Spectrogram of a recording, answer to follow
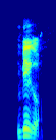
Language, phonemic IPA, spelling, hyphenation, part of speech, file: Galician, /ˈbi.ɣo̝/, Vigo, Vi‧go, proper noun, Gl-Vigo.ogg
- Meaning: 1. Vigo (a city and municipality on the southwest coast of Galicia, Spain) 2. a parish of Cambre, A Coruña, Galicia 3. San Xulián de Vigo (a parish of Paderne, A Coruña, Galicia)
